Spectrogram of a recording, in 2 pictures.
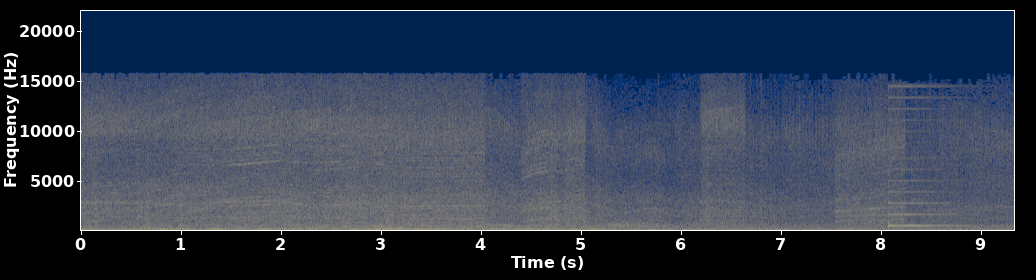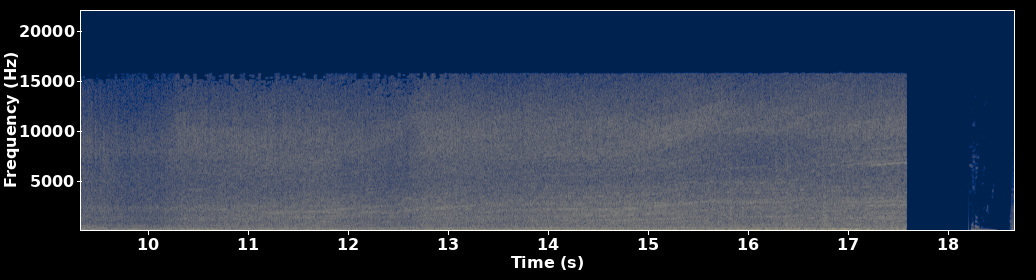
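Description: Kart engines buzz loudly at high revs, rising and falling as they race.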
